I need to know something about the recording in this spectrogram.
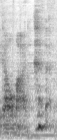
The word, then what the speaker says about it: calamari: And we don't say calamari, we say galamad.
